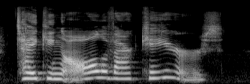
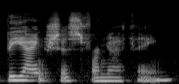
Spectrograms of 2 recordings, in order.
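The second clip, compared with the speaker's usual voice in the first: quiet command; 5 semitones lower, 7 dB quieter than usual. Retold or imitated. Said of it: "It was more of a command".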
